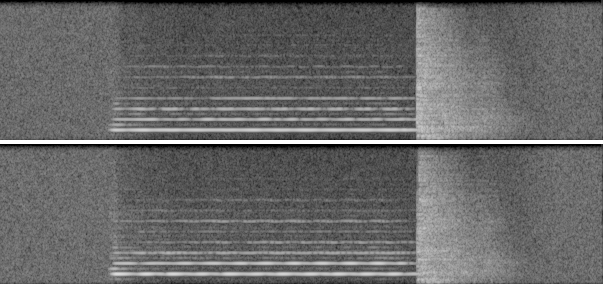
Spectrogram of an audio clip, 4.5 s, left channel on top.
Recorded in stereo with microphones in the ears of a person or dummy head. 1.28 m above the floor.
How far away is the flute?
About 4 m.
